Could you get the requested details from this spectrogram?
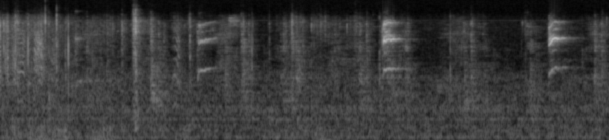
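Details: Canary chicks and an older canary being hand fed as pets; two short, high, slightly rising calls about one and a half seconds apart, with clicks and rustling between them.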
